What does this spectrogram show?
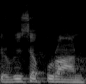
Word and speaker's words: Quran: scripting is different but the important thing is that on all of us pronounce Quran Quran Quran we don't combine these two we combine half with the alif Quran we should pronounce this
